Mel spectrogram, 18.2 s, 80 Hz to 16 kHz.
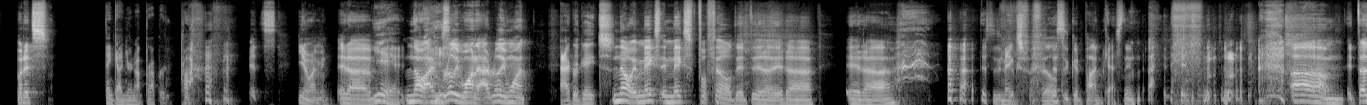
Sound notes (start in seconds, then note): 12.6 laughs; 16.7 all laughing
